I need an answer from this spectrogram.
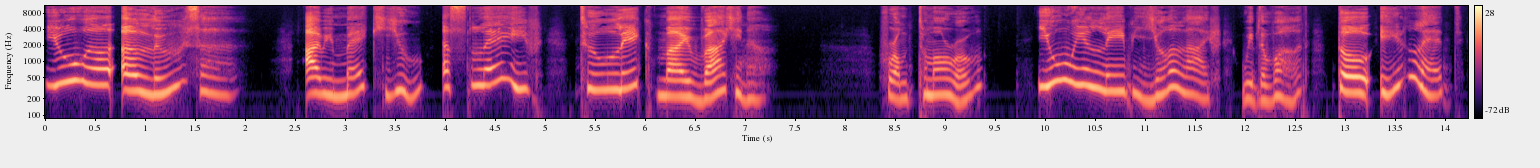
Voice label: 罵倒誘惑 英語版; マゾハーレム

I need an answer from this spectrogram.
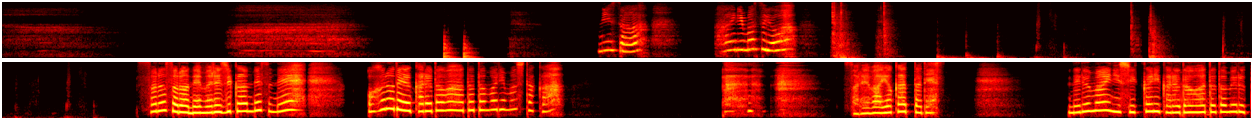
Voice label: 腕枕と子守唄でうとうと（ささやき編）

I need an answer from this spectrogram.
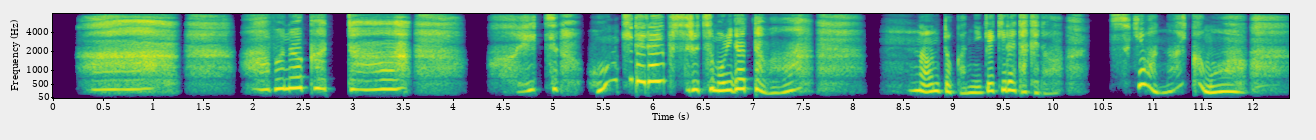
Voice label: voice stem, ASMR; SEなし; 【オホ声/汚喘ぎ/NTR】「先輩、アタシと別れてください 」 彼女が弟のチャラ雄チ●ポに敗北してマゾメスチンハメおま●こ奴隷になった話

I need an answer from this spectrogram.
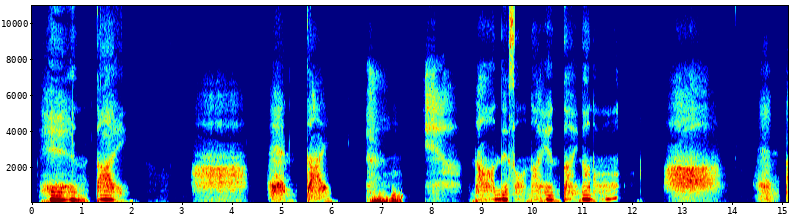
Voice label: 囁き淫語連呼「変態」

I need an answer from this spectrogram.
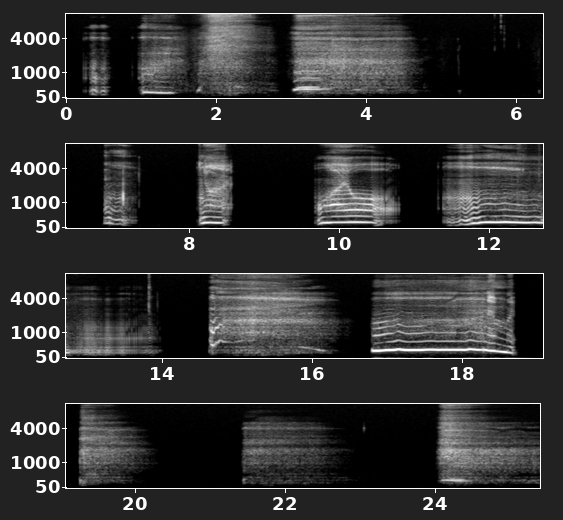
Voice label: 通話 モーニングコール; nonSE; 液体音無し

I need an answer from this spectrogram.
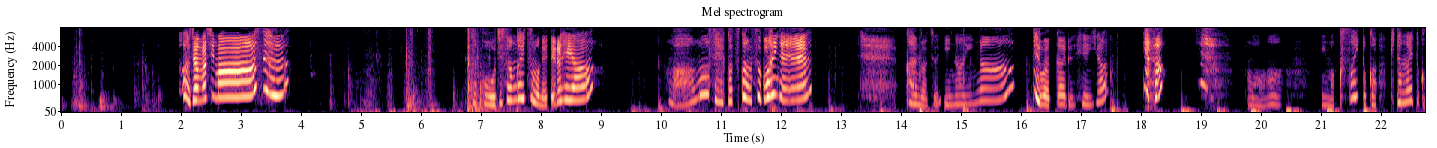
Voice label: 耳舐めカウントダウン; 耳元はぁれむ～ドMな性癖を隠してメスガキの奴隷になってみた～

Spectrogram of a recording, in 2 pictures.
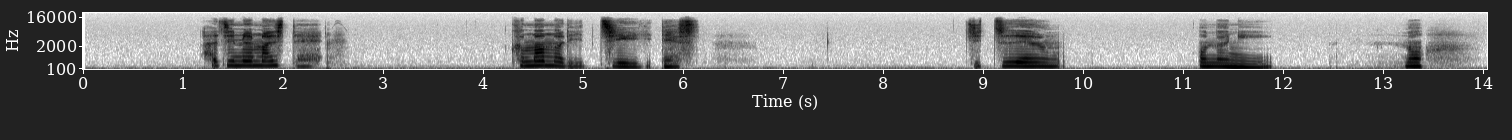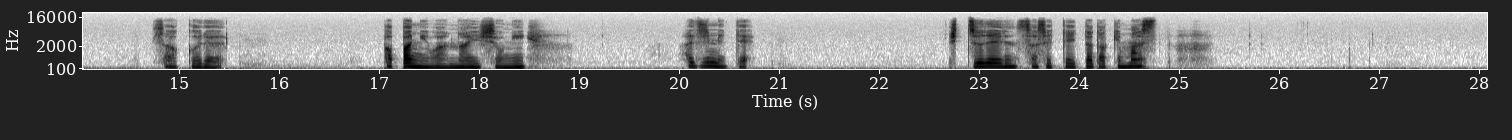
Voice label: バイノーラル; 実演; ロリ声女の子がしゃもじオナニー; 潮吹き; ぶっといしゃもじをアソコに入れて

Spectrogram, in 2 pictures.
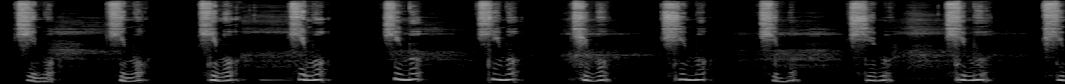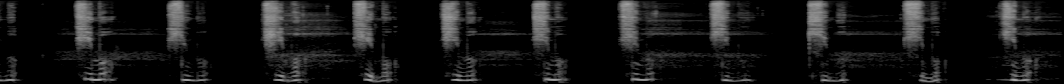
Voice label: キモ連呼x吐息

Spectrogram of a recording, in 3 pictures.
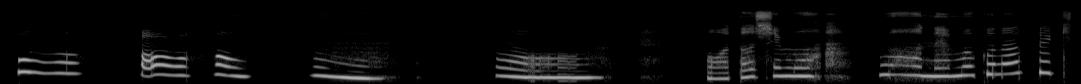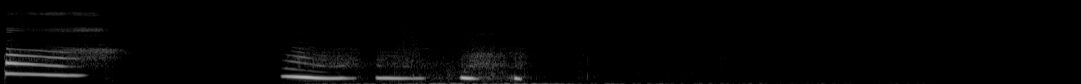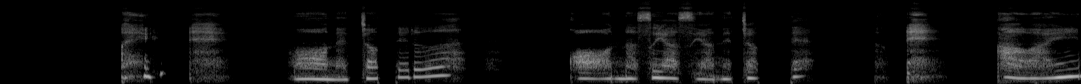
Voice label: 添い寝, ASMR; いっしょぐらし ～会社の上司彼女編～; 大久保瑠美

